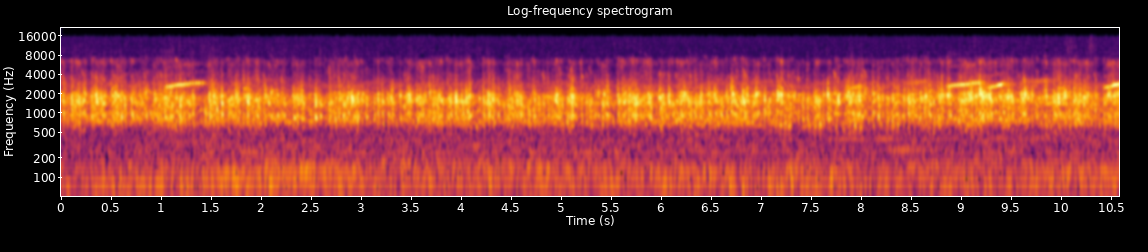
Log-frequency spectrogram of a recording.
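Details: Urban frog sounds: a steady, dense croaking chorus with only a handful of brief rising chirps, one early and a few near the end, and a faint low background rumble.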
